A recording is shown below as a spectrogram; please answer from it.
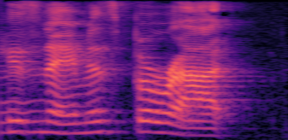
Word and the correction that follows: Barat: His name is Borat. – Borat, yeah. – Like the French spelling, French pronunciation, Borat. – It's B-A-R-A-T, Borat.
